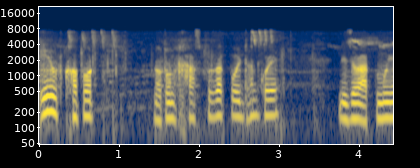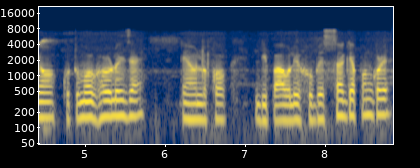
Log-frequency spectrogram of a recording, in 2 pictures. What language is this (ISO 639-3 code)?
asm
